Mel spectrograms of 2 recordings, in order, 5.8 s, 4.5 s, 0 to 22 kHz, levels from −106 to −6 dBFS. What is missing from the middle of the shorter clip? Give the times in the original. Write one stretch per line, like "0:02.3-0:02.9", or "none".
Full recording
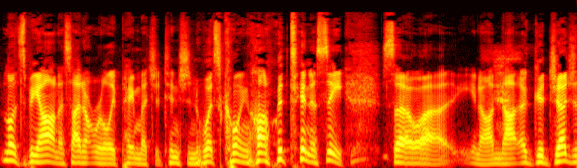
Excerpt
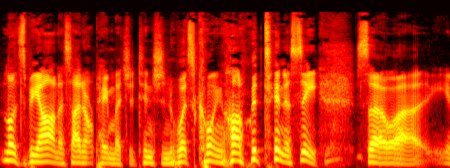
0:00.9-0:01.2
